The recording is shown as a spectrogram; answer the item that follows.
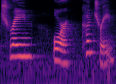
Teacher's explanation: When the T appears before an R at the beginning of a word or the middle of the word, as in the word train or country, you don't hear a distinct T sound. So it doesn't sound like terrain.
